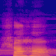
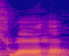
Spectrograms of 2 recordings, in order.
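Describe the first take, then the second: First: The first syllable is a plain sa sound. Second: The first syllable has a rounded swa sound. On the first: The speaker calls it wrong. "এটাকে সাহা উচ্চারণ হবে না" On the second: The speaker calls it right. "এটা হবে সোয়াহা"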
